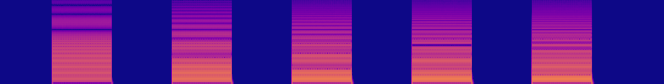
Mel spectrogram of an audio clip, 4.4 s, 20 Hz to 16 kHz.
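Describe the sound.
Five buzzy rectangle-wave tones from a VRC6 sound chip, each at one of its new duty cycles, all at the same pitch and each lasting under half a second with silent gaps between. The first is slightly quieter.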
